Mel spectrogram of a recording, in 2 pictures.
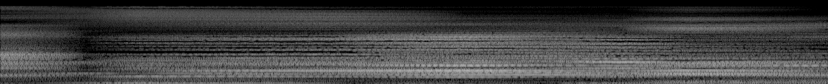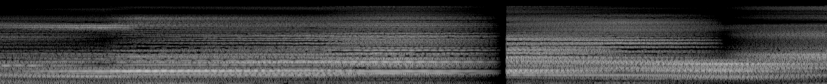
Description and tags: A shuffled and heavily processed sample from the spectrum synth room in Metasynth. There is a large amount of resonance and it is slowed down, but you can still tell it is made from a female voice. The original input was myself singing part of the song Hello by Dragonette.
resonance, creepy, female-voice, metasynth, shimmer, voice-sample, processed-voice, slow, voice, dragonette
